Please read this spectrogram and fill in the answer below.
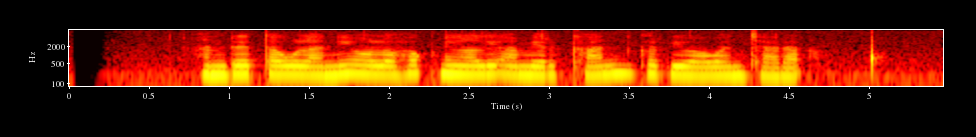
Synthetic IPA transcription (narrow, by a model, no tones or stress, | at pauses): ʔandɾɛt̪aulaniɔlɔɦɔk̚niŋaliamirkʰankɨrdiwawaɲt͡ʃaɾa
